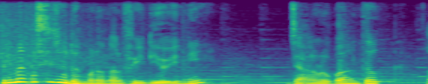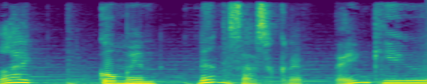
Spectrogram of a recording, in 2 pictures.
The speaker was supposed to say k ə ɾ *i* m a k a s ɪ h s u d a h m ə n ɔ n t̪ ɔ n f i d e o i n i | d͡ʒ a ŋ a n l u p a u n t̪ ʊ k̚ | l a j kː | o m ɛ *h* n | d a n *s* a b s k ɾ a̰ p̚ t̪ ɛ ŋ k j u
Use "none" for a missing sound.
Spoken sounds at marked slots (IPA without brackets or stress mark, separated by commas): i, none, s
